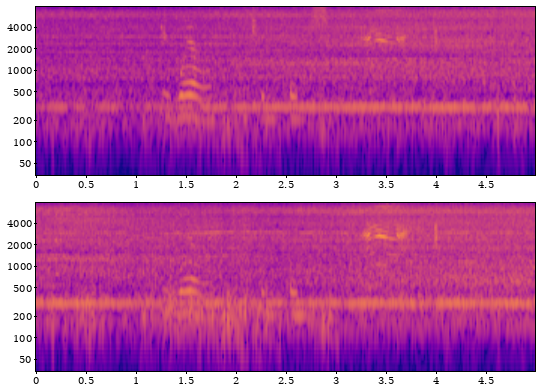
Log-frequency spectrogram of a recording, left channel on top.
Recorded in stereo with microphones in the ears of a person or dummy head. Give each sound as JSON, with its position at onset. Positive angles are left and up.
{"t": 1.2, "sound": "a woman speaking", "side_deg": 45}
{"t": 3.2, "sound": "a baby crying", "side_deg": -15}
